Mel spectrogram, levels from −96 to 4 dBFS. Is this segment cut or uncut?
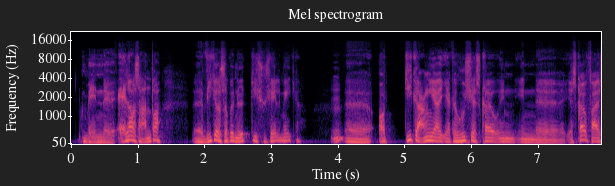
uncut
